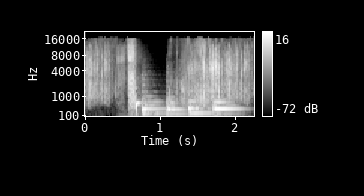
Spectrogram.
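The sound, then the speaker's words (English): An octopus climbing the glass of its tank and out of it at the International Aquarium of New Zealand: wet squeaks and suction pops mixed with crunchy crackling, repeating in a few uneven bursts with no voices. “That's the sound of Inky the octopus, who climbed the glass of his tank at the International Aquarium of New Zealand”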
